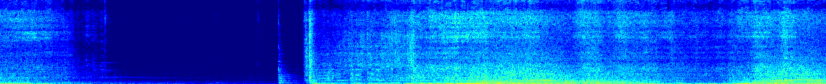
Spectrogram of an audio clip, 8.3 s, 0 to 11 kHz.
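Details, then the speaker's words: 1950 Plymouth Deluxe, off the road 23 years, first start after fitting a carburetor fuel filter and new plugs: starter grinds briefly, engine catches and settles to a steady throb, revs rise and fall cleanly; idles on its own using the engine fuel pump. "so we got it now so that it idles all on its own it's using the fuel pump on the engine"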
